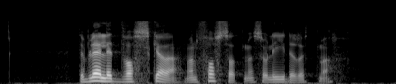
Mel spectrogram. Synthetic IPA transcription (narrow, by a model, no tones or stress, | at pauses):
d̪̥eːbleːlɪt̪̚d̪ʋɑskəɾə̰mʔɛnfɔɾt̪sɑt̪meːsʊliːd̪əɾʏt̪mə̰ɾ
